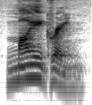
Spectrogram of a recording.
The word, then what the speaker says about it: migraine: pronounce it migrain but the majority of people say migraine this is a type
